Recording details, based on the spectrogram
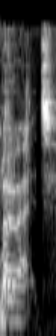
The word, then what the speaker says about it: Moët: Moët. – It's Moët. – You pronounce the T.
